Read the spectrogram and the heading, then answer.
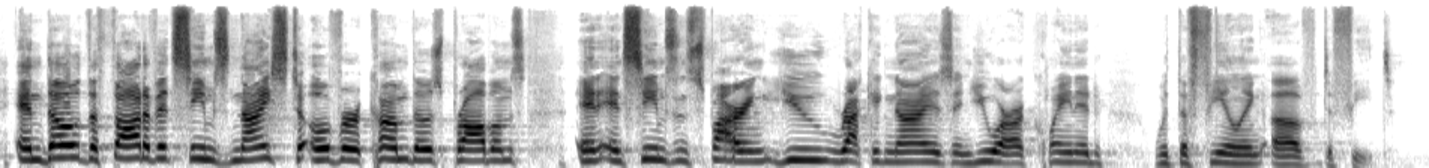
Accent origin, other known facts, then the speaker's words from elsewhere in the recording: Arizona, United States; moved away; I'm from Arizona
